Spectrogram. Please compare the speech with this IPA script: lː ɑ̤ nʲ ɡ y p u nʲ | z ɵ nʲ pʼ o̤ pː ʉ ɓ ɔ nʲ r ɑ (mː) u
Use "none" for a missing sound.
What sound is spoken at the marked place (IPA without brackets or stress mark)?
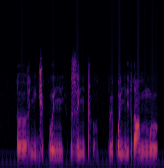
mː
